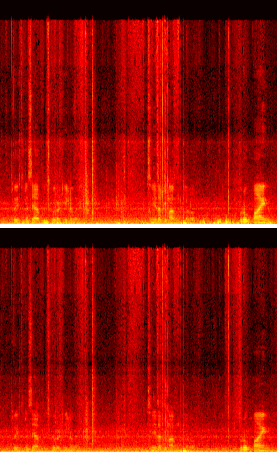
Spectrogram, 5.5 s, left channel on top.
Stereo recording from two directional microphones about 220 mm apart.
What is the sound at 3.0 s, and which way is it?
Speech, 25° left (ahead or behind).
